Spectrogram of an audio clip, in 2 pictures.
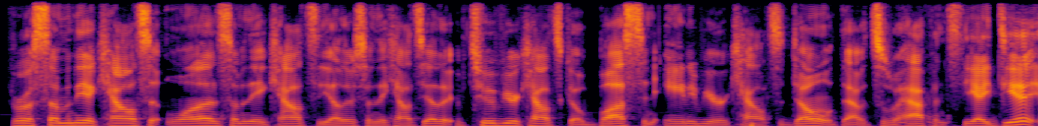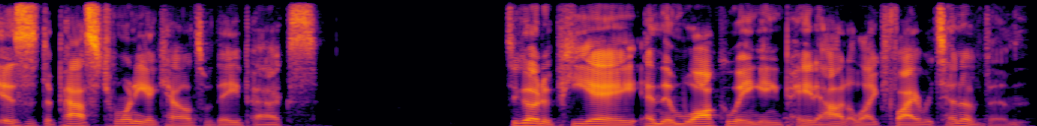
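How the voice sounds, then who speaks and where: A man's voice: medium pitch, steady tone, fast, vocal fry, darkish tone, dry recording, faint music behind. A man hosting a livestream in casual, slangy, emphatic conversation, answering viewers and giving his opinions. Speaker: livestream host and trading community leader.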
